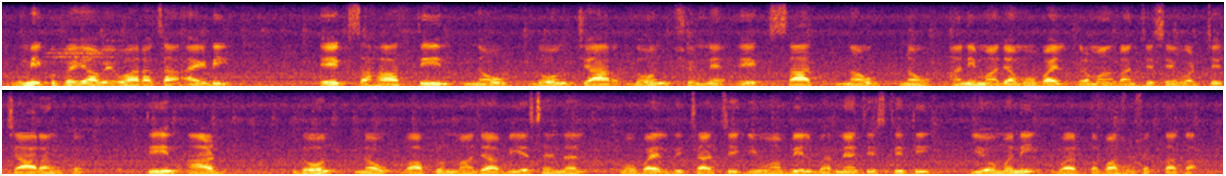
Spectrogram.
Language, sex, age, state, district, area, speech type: Marathi, male, 18-30, Maharashtra, Nanded, rural, read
